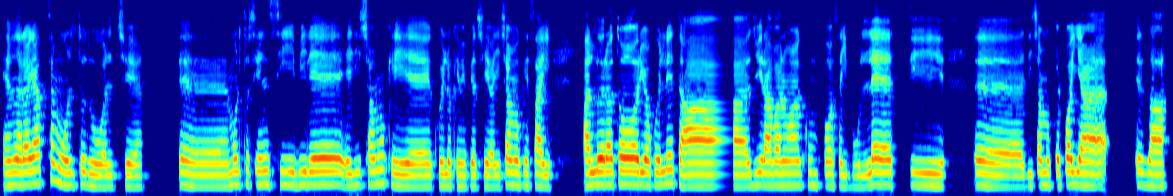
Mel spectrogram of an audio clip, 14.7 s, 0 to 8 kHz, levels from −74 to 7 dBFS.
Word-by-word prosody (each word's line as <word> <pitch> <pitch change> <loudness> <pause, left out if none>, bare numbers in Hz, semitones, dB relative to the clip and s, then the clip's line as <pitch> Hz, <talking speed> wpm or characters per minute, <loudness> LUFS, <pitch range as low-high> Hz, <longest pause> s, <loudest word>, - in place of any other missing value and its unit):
è 185 - -4
una 190 0 +3
ragazza 210 +6 +1
molto 190 -3 -2
dolce, 165 -1 -4 0.3
ehm, 170 -2 -3
molto 195 +2 -4
sensibile, 195 0 +2
e 180 - -1
diciamo 195 +3 -5
che 175 -4 -1
è 165 - -9
quello 180 +1 -1
che 175 - -5
mi 170 - -4
piaceva. 170 0 -3
Diciamo 185 +3 -1
che 180 0 -5
sai 170 -2 -2 0.4
all'oratorio 195 0 +6
a - - -5
quell' 190 +2 0
età 175 -3 +2 0.3
giravano 185 0 0
anche 185 +1 -4
un 185 -1 -11
po' 180 0 -4
sai 170 0 -6
i 170 - -13
bulletti, 185 +1 -1 0.3
ehm, 170 -3 0
diciamo 185 +2 -4
che 190 +1 -1
poi 195 0 +3
a 180 -1 +3 0.3
Esat 175 -2 -1
185 Hz, 145 wpm, -19 LUFS, 175-195 Hz, 0.4 s, all'oratorio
